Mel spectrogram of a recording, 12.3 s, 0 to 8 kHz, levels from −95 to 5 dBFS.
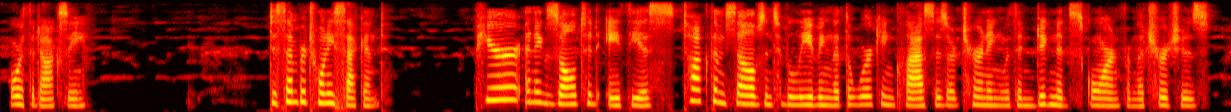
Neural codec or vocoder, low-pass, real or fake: codec, 16 kHz in and 24 kHz out, 1 kbps, XY-Tokenizer; 7.2 kHz; fake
